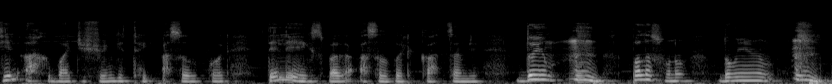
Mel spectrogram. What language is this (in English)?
Kashmiri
